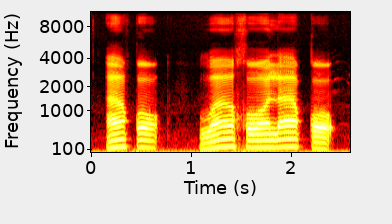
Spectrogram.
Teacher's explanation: Ini kalau kita melihat huruf qaf kita baca qalqalah. Huruf qaf sukun kita baca qalqalah. Kita pantulkan suaranya.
